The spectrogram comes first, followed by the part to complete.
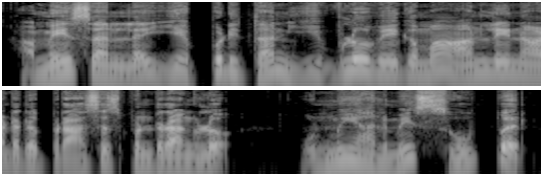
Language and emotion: Tamil, surprised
